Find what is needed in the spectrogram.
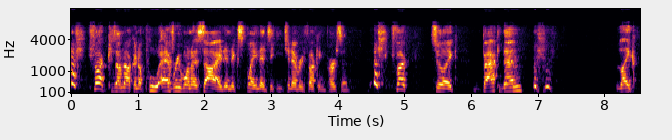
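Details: Speaker with Tourette syndrome talking; frequent censored interjections likely represent vocal tics; vocal tics (Tourette syndrome).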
